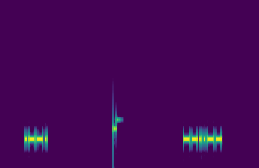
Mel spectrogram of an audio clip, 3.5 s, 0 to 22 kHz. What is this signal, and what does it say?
Morse code, heard as a keyed tone, about 44 wpm, 700 Hz. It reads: P ,
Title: Single Character (Letter:Number:Punctuation:Prosign) 45wpm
